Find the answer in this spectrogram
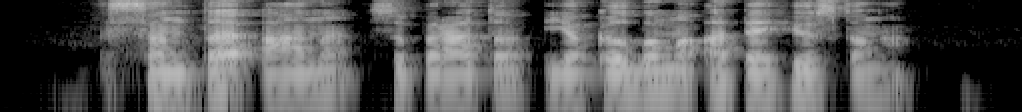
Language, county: Lithuanian, Kaunas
